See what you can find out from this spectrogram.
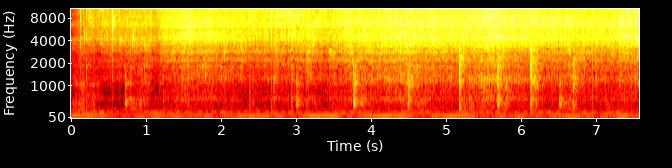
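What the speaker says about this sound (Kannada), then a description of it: "ಸಾಸಿವೆ ಸಿಡಿದ್ಮೇಲೆ ಅದಕ್ಕೆ ನಾನು ಕರಿಬೇವು ಮತ್ತು ಈರುಳ್ಳಿ ಹಾಕ್ಕೊಳ್ತೀನಿ." Curry leaves and onion frying in hot oil after mustard seeds have spluttered, a steady loud sizzle with occasional sharp crackles and a few stirring scrapes, no voices.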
